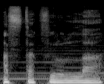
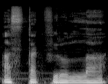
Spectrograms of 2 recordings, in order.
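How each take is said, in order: First: The word is pronounced carelessly, with sounds blurred. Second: The same.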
